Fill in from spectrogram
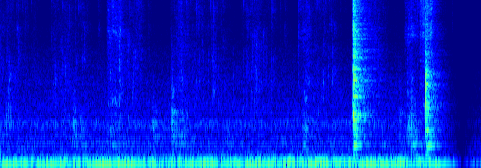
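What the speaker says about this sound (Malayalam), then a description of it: "ഇത് നന്നായിട്ട് മിക്സ് ചെയ്യുക." Avial stirred after a pour of raw coconut oil, steady scraping and mixing strokes under a constant low hum, with two sharp utensil clinks near the end before it falls quiet.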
